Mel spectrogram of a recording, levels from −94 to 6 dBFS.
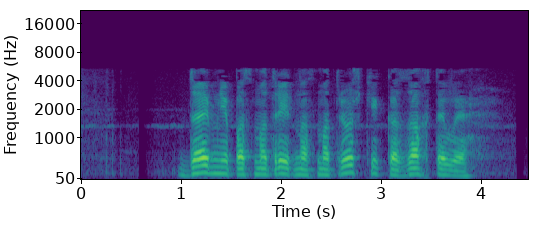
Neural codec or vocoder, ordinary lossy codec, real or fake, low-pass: none; MP3, 32 kbps; real; 5.4 kHz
